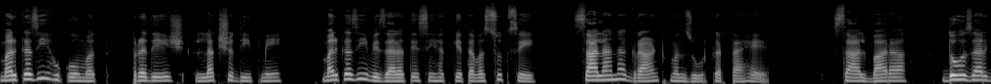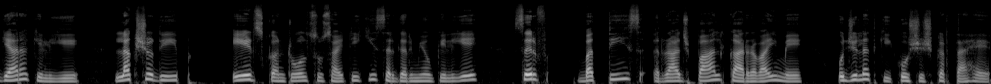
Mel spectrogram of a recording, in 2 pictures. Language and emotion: Urdu, neutral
